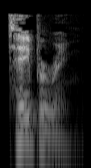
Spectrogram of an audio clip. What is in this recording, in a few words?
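"tapering", English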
